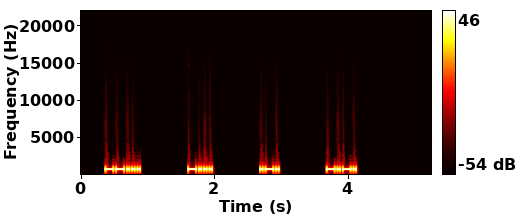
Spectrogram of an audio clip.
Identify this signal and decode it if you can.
Morse code, heard as a keyed tone, about 30 wpm, spaced as for 10 wpm, 700 Hz. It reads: 7BRC
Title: USA Call Signs - 5 Characters - 6x Character Spacing - 30wpm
